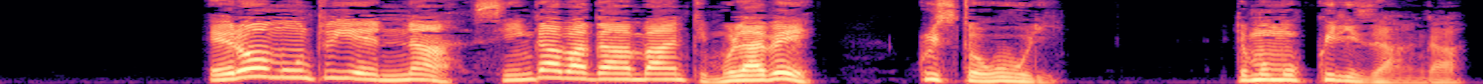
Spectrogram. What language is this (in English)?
Ganda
